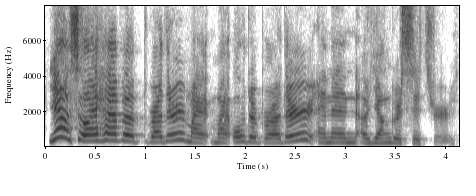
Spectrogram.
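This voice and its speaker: High-voiced woman from Taiwan, lively guest. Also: fairly quick. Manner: animated, laughs often, simple non-native grammar. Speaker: podcast guest, storyteller. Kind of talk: casual interview chat.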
